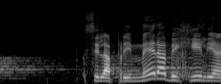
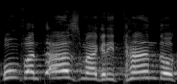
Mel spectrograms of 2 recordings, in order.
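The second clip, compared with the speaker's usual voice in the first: building fearful shout; 6 semitones higher, 4 dB louder than usual. Shown as a demonstration. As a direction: voice rising higher and louder with fear. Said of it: "Quiero gritar". (voz de miedo que sube)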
